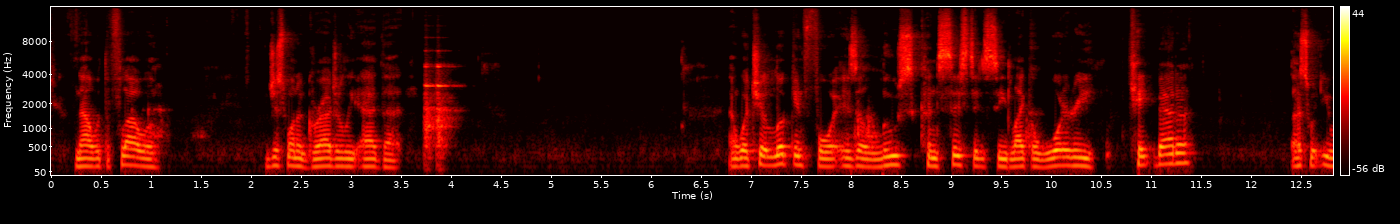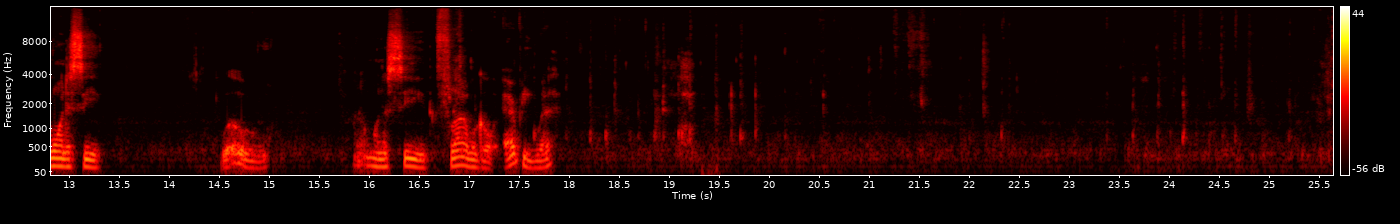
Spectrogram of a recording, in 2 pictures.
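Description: A whisk scrapes and taps against a bowl.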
